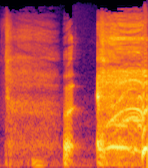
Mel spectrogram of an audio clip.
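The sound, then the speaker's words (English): A person clears their throat of a piece of corn husk in three harsh, raspy bursts: a longer one that fades out, a short sharp rasp, then a loud, sustained gravelly clearing. No one speaks. “There was literally like a piece of corn husk right here in my throat.”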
